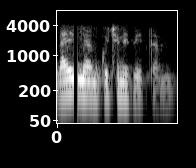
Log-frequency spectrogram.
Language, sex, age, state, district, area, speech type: Hindi, male, 30-45, Madhya Pradesh, Betul, urban, conversation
